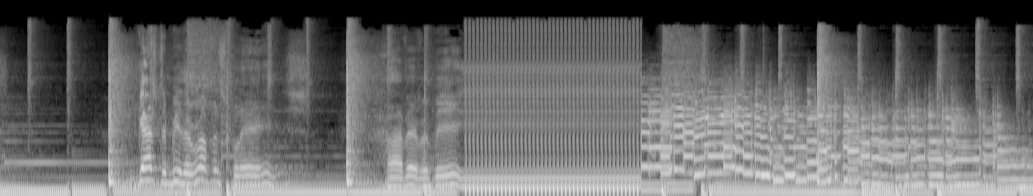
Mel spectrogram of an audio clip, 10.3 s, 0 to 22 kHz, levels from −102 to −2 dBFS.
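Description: A system hang loop runs from 4.66 s to 6.41 s: a 40 ms slice of audio repeats exactly, about 44 times, giving a steady buzz at 25 Hz. The host or driver stalled while the hardware kept replaying its ring buffer, which fits a 40 ms buffer.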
